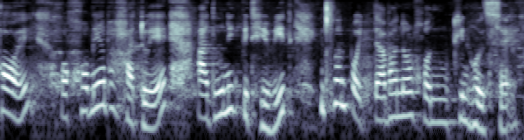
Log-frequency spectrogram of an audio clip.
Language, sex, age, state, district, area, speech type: Assamese, female, 18-30, Assam, Jorhat, rural, spontaneous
